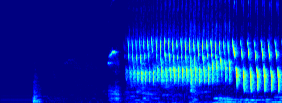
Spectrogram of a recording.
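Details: Young captive-bred canary singing to stir young or stalled canaries into song. After a brief silence and a click, a dense high rolling buzz builds into loud rapid repeated chips, with faint low background noise.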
